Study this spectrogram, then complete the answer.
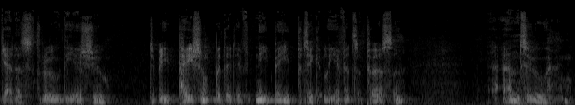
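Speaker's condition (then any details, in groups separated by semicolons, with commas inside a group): Spasmodic dysphonia; spastic dysphonia, spasmodic dystonia subtype, ENT exam with nasal camera, cause unknown, no known cure; about 40 years since onset, voice therapist recommended by audiologist Joanne Tyson, teaching style changed; catch in voice, lost resonance, speaking hard, easier with use but tires, lost three-octave singing range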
